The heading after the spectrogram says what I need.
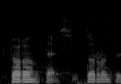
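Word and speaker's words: Torrontés: Torrontes. Yeah. Yeah. You gotta roll your R's a little bit with this bitch.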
